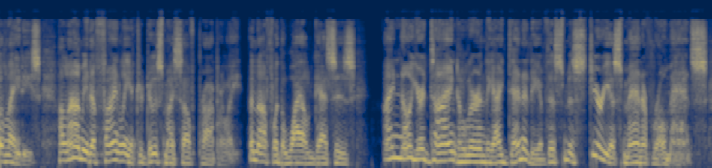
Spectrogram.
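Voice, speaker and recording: A man playing a brash, crude stand-up comedian working a club crowd in an audiobook, with a raspy voice and a cocky, sarcastic, showy, needling delivery. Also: on the high side, no room sound, clean studio sound, exaggerated voice. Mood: cocky, leering.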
